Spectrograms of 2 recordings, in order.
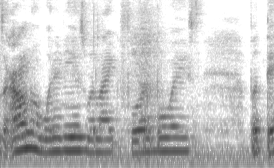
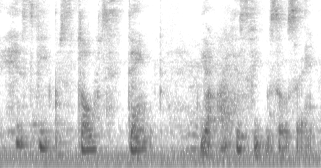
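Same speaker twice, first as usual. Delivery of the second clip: whispered aside; 9 dB quieter than usual. Real, not acted. Hushed confession to viewers.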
